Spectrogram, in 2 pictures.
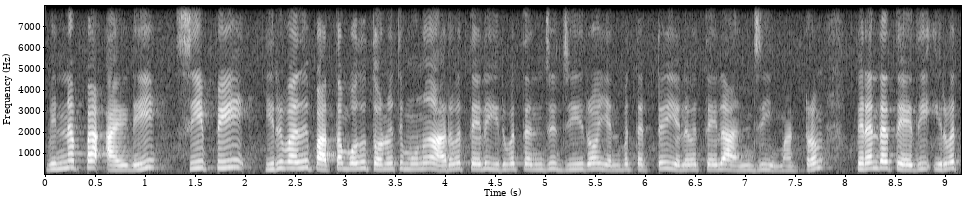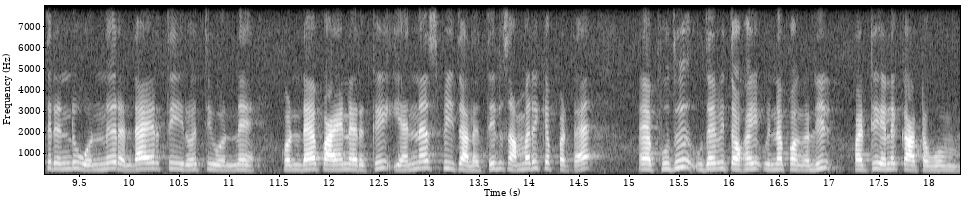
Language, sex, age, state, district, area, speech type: Tamil, female, 18-30, Tamil Nadu, Ariyalur, rural, read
